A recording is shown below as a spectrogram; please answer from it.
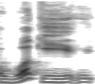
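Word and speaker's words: Wookiee: lightsabers what are you a wookie it rhymes with cookie like what do you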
